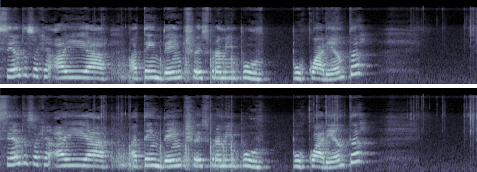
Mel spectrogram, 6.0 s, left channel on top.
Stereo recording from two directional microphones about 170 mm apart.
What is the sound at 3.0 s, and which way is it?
Speech, 5° left (ahead or behind).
